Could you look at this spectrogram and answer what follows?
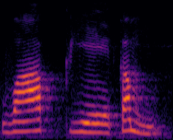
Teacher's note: कवर अनुस्वार आहे, अनुस्वाराच्या पुढे आलेला आहे प, म्हणून प वर्गातलं सर्वात शेवटचं अनुनासिक प फ ब भ म आपल्याला अनुस्वाराच्या ऐवजी उच्चार करायचा आहे. उच्चार होणार आहे वाप्येकम. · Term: अनुस्वाराचा उच्चार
